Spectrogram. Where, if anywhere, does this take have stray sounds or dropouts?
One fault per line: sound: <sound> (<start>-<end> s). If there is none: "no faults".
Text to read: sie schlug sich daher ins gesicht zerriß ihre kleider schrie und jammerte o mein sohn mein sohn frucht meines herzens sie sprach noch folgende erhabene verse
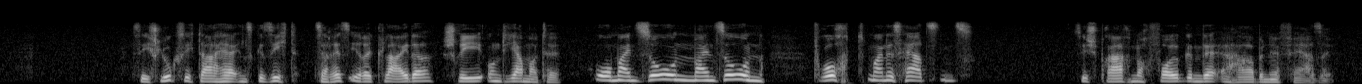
no faults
